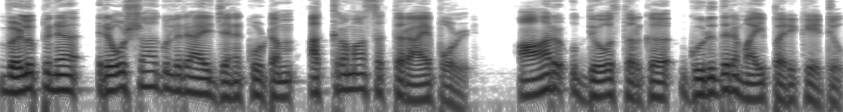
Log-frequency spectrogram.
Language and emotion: Malayalam, neutral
